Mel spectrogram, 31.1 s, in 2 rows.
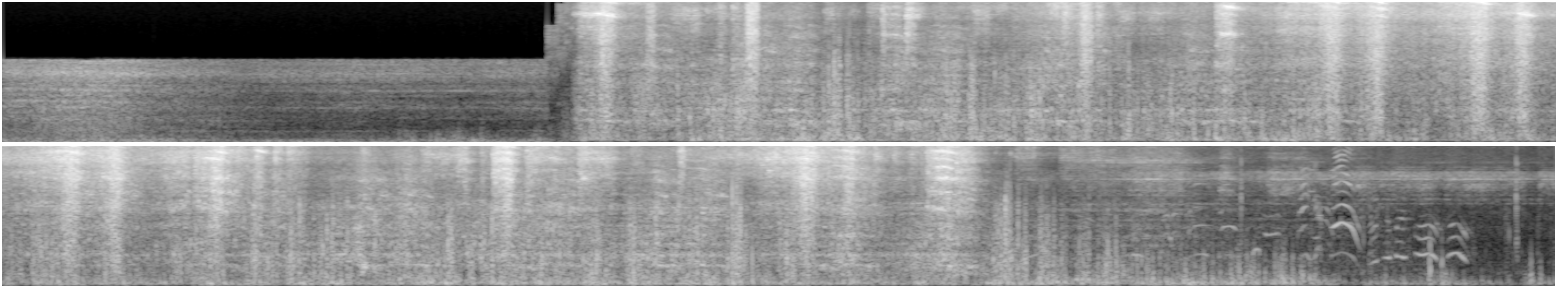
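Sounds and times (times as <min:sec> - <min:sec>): train rumbling overhead: 0:05.6 - 0:30.7
train wheels clacking: 0:05.7 - 0:28.1.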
